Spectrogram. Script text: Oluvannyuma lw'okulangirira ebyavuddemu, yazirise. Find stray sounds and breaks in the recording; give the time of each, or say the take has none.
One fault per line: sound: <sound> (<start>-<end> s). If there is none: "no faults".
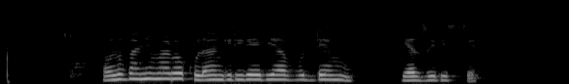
no faults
